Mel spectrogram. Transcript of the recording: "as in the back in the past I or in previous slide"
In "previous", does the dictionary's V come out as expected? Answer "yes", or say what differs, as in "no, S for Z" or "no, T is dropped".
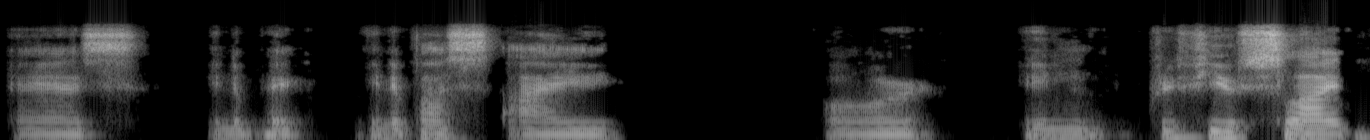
no, F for V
